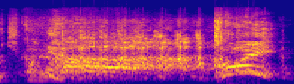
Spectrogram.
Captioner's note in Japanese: 笑い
